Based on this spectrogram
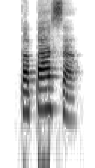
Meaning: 1. to stroke, touch, pat, caress 2. to grope
- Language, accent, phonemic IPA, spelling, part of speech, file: Swahili, Kenya, /pɑˈpɑ.sɑ/, papasa, verb, Sw-ke-papasa.flac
